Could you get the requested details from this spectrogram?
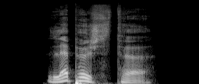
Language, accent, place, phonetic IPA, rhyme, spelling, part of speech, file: German, Germany, Berlin, [ˈlɛpɪʃstə], -ɛpɪʃstə, läppischste, adjective, De-läppischste.ogg
- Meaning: inflection of läppisch: 1. strong/mixed nominative/accusative feminine singular superlative degree 2. strong nominative/accusative plural superlative degree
